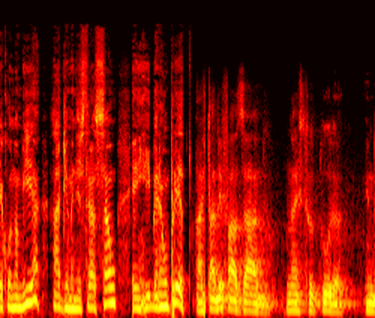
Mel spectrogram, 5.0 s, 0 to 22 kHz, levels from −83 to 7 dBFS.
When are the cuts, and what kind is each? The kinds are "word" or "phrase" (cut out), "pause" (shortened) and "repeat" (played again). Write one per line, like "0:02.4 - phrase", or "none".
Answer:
0:01.8 - phrase
0:02.7 - word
